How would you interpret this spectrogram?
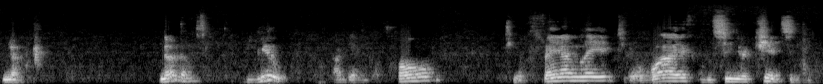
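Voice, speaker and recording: An actor playing a gentle, calm German pastor in prison, speaking in a measured way in a play reading. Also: male voice, on the high side, rough recording. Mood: calm, consoling. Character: calm, consoling German pastor imprisoned in wartime. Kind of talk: dramatic reading of a stage play.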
